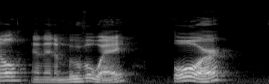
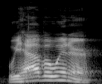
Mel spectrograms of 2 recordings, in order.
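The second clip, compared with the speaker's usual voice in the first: louder, booming prize-winner call; game show announcer; 4 semitones higher, 8 dB louder than usual. Acted. Teacher announces to the stream class who got it right, booming game-show call. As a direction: belt it out like a quiz host crowning the champ.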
